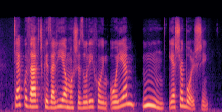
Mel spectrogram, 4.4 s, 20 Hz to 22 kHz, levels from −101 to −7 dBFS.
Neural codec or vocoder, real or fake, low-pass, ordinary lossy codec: codec, 24 kHz, 0.9 kbps, WavTokenizer, small release; fake; none; none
